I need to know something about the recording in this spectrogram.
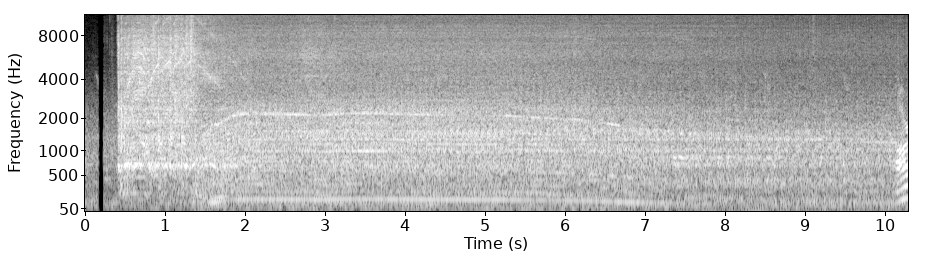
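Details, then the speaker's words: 2002 Mitsubishi Lancer idling after AC compressor replacement and belt retensioning, compressor not engaged; cranks, catches and settles to a smooth, even idle with no squeal or chirp; normal idle, no belt squeak. "now that the belt's tight you want to at least strum it like a guitar string now i'm going to turn the car on and make sure it doesn't squeak"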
